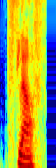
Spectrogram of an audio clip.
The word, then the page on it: fluff: Indian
